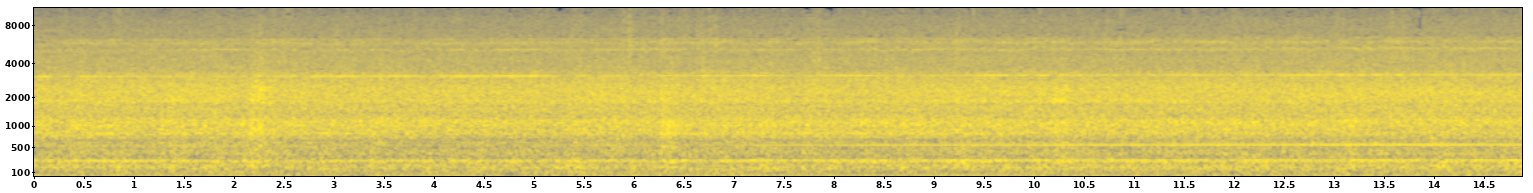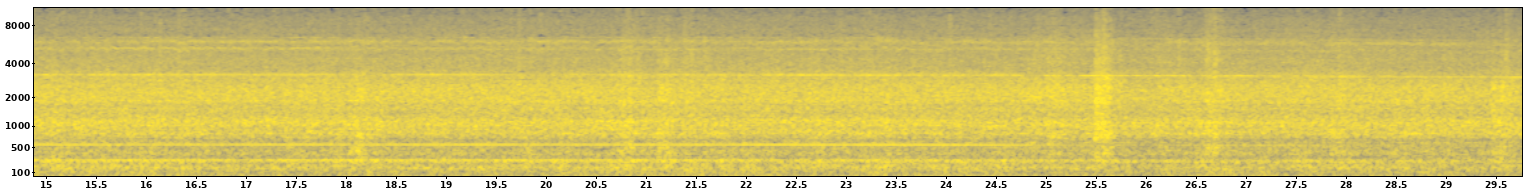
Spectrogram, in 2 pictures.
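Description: Train running along the track, heard from inside the passenger car: a steady rumble with an even hum, and an occasional faint click, the clearest near the end.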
